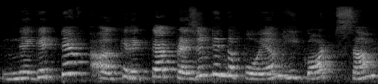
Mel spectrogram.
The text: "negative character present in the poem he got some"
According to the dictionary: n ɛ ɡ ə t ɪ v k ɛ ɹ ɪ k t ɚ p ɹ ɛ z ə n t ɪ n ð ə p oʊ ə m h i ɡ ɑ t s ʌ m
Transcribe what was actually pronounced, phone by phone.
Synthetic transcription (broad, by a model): n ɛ ɡ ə t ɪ v k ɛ ɹ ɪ k t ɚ p ɹ ɛ z ə n t ɪ n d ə p oʊ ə m h i ɡ ɑ t s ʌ m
